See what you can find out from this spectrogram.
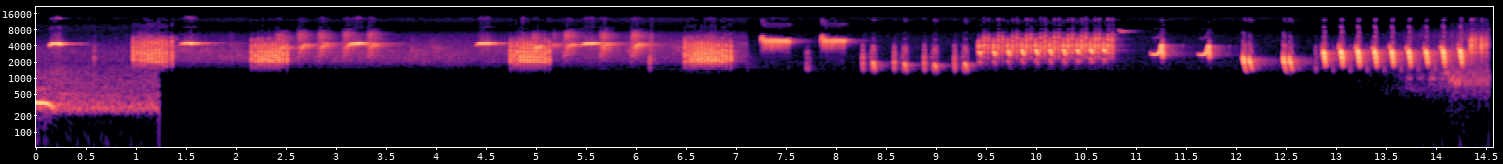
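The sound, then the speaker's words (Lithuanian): Nightingale song, from a songbird of the thrush family, delivered as many separate high-pitched phrases of whistles, buzzes and rapid trills with repeated notes, set apart by brief pauses. “Lakštingalos savo giesmė yra tikrai nepralenkiama giedotoja, tad atspėti jos balsą tikrai buvo nesunku.”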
